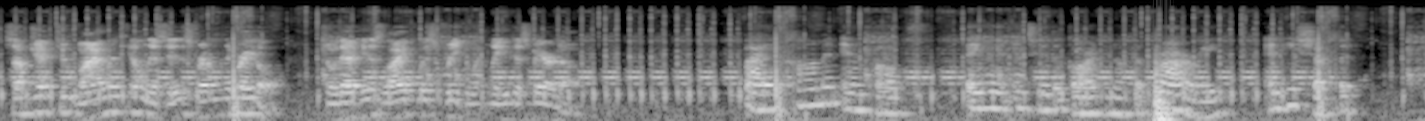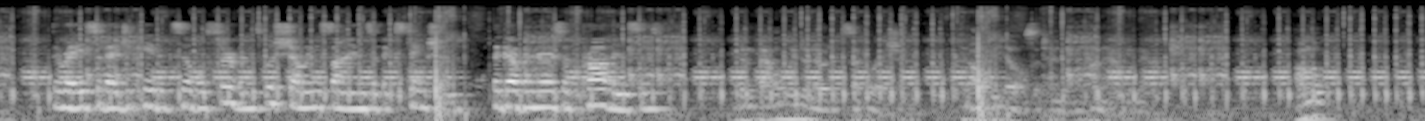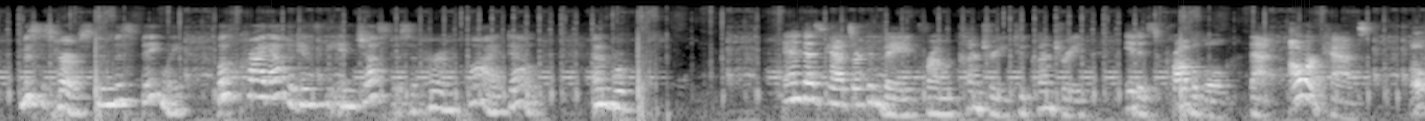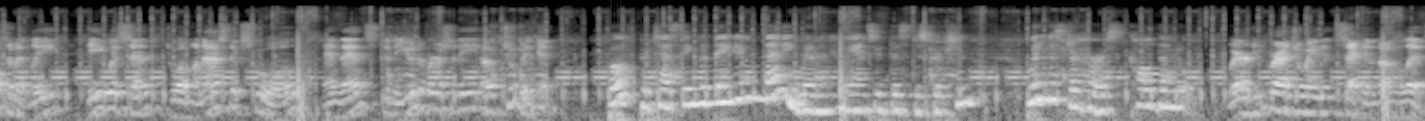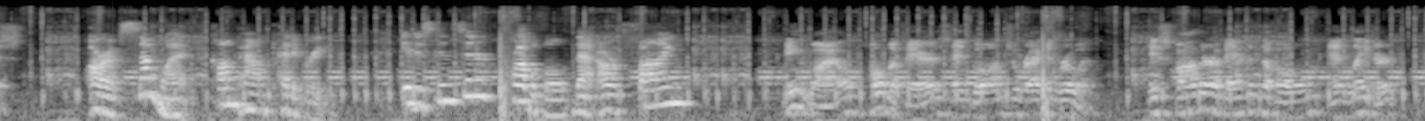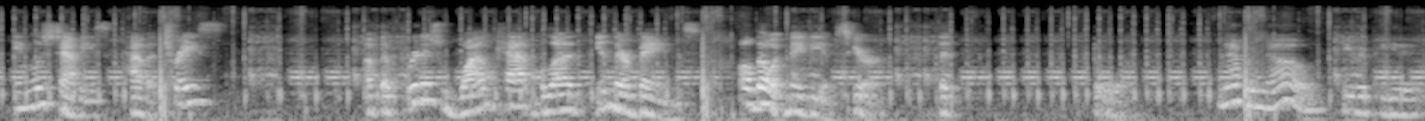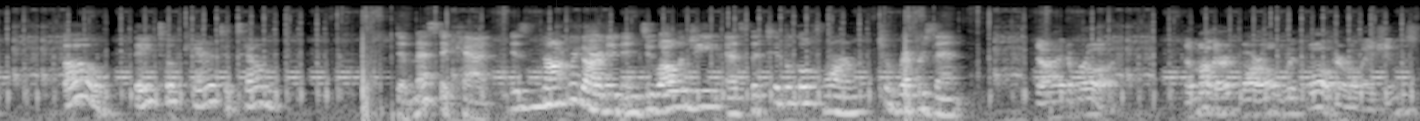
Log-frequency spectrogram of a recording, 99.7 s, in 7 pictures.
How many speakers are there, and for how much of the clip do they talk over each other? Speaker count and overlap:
6, no overlap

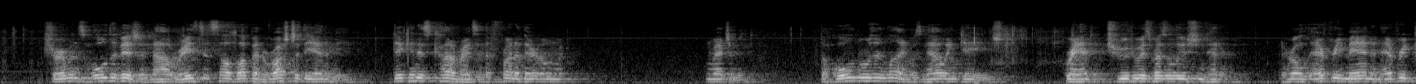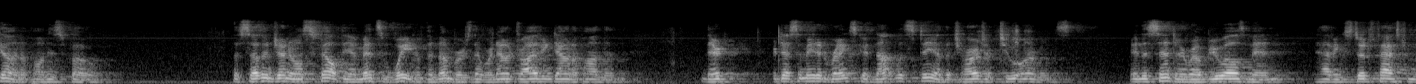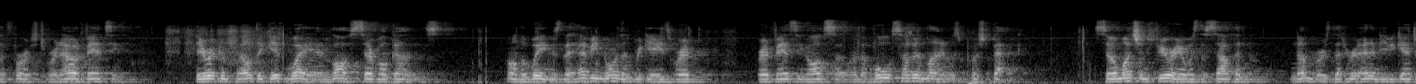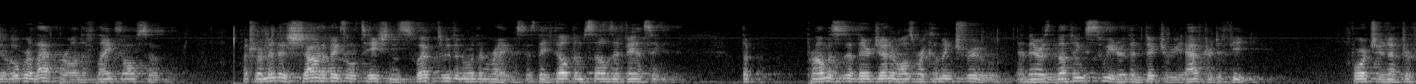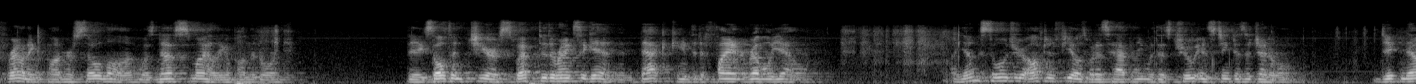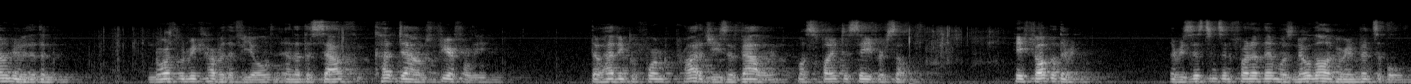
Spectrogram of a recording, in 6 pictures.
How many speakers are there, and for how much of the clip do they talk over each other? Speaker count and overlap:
1, no overlap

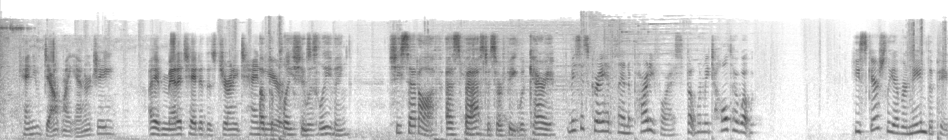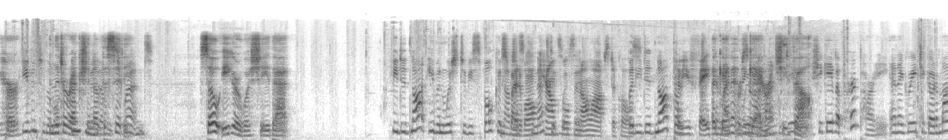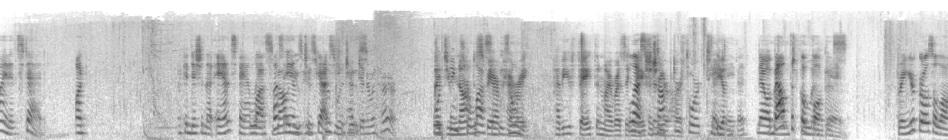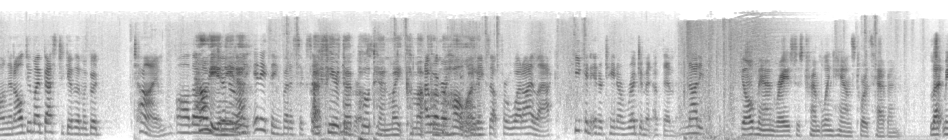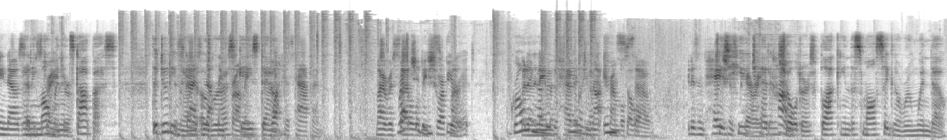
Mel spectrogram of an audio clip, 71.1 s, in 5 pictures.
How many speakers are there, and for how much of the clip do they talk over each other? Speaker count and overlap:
4, about 38%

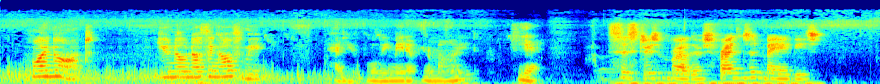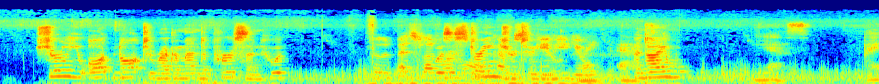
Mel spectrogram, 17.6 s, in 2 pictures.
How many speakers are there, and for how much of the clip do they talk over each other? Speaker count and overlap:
3, about 14%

